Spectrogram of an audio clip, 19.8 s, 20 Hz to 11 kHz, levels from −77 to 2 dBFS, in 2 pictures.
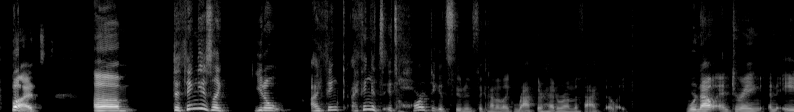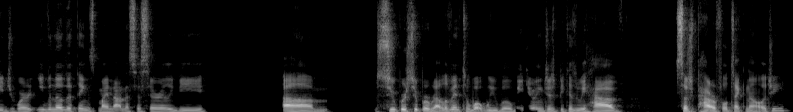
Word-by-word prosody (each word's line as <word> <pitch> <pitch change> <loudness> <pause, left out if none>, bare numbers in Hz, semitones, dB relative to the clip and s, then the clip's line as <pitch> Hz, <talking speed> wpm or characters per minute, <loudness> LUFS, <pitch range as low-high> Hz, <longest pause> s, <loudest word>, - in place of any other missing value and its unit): But, - - +10 0.6
um, 200 0 +10 0.5
the 255 -2 +3
thing 355 - -1
is, 360 -9 +1
like, 240 -5 +2 0.4
you 240 +3 -3
know, 235 -1 0 0.3
I 205 - -2
think 265 +6 -9
I 210 - -10
think 315 +8 -4
it's 325 - -6
it's - - -10 0.2
hard 265 +1 -3
to 215 - -14
get - - -10
students 120 -5 -10
to - - -15
kinda, 120 -1 -13
like, 110 -1 -12
wrap 110 0 -9
their 115 - -11
head 110 0 -11
around 105 -1 -11
the 105 - -15
fact - - -13
that, - - -14
like, - - -22 0.7
we're 150 +3 -3
now 170 +2 +6
entering 140 -4 -8
an 130 +2 -11
age 125 -2 -9
where 120 -1 -6
even 160 +1 -8
though 165 -1 +1
the 140 -2 -5
things 130 -5 -9
might 120 0 -5
not - - -4
necessarily 115 -1 -7
be, 110 -1 -10 1.0
um, 110 -2 +1 0.6
super, 160 0 -1
super 140 -2 -3
relevant 125 +7 -3
to 120 - -8
what 115 -3 -2
we 115 -2 -6
will 105 -1 -6
be 105 - -15
doing 125 - -9
just 110 -3 -8
because 110 +1 -8
we 115 0 -4
have 105 -1 0 0.7
such - - +1
powerful - - +1
technology 120 - -6
125 Hz, 180 wpm, -26 LUFS, 110-170 Hz, 1.0 s, But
